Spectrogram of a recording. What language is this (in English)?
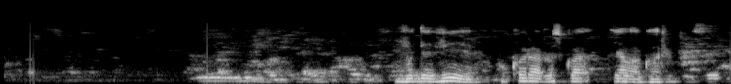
Kinyarwanda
